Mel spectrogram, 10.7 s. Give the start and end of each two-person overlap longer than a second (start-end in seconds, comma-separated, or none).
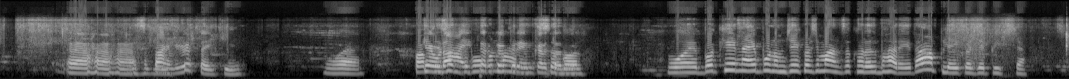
4.2-5.8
